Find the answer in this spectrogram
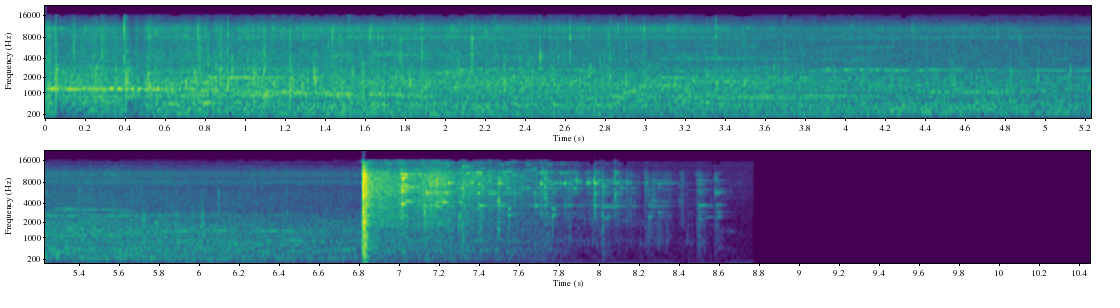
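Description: A live concert crowd's cheering and chatter, slowly fading, is cut off about two-thirds of the way through by one sharp crash: a television's glass screen smashed by a sledgehammer. Glass shards tinkle for a second or so after the blow.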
